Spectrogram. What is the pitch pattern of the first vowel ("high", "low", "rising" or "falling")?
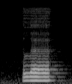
high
